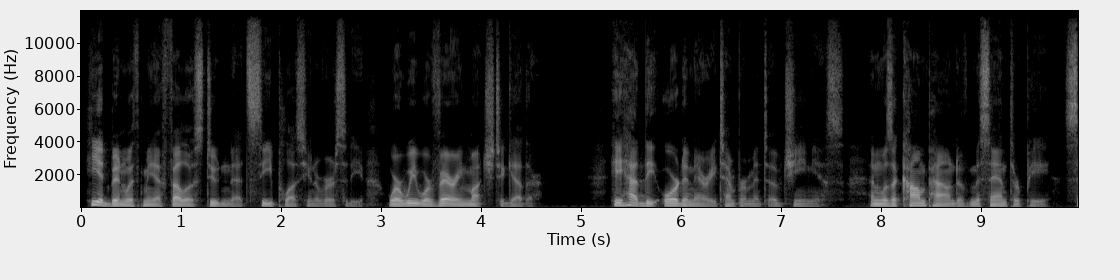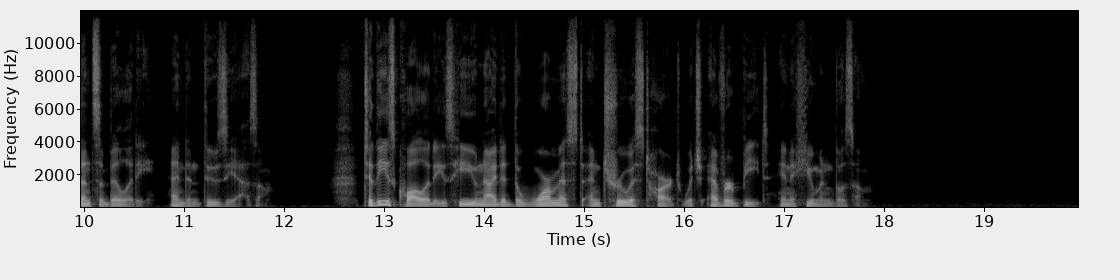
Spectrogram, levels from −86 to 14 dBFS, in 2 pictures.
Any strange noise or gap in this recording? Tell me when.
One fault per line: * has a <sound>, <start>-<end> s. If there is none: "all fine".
all fine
